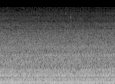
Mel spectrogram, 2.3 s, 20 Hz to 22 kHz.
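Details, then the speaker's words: Newly installed Vortex II vent fan in an Open Range RV running on high, metered at about 70–80 dB after slight rubbing was noticed at first: steady, even rushing air with a constant low hum and no ticking or wobble, so the fan runs normally. "all right so let's high and it's actually showing down here it's actually showing 70 80 DB"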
